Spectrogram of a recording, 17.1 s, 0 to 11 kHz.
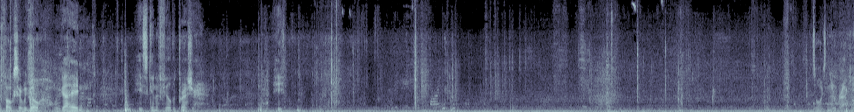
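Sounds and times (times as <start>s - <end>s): engine idling: 0.0s - 17.0s.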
